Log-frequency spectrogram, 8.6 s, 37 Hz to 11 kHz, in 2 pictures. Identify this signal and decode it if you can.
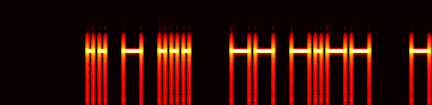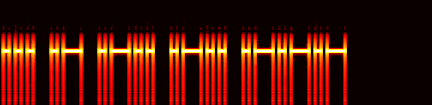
Morse code, heard as a keyed tone, about 20 wpm, 700 Hz. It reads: ITS MY BALL.
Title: Sentences from Top 900 Words 20wpm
